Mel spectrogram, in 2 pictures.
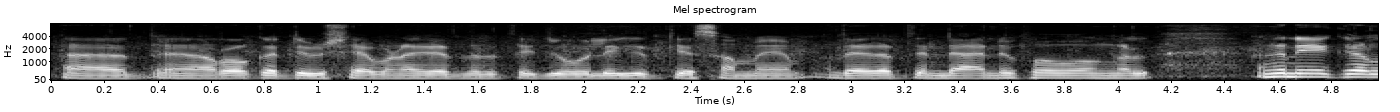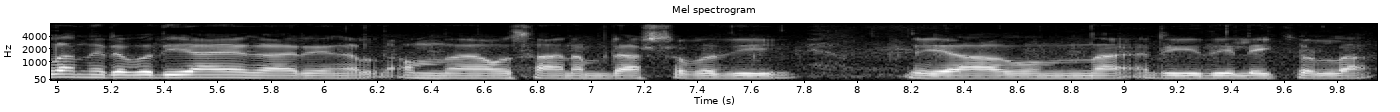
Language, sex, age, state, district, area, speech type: Malayalam, male, 45-60, Kerala, Alappuzha, rural, spontaneous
